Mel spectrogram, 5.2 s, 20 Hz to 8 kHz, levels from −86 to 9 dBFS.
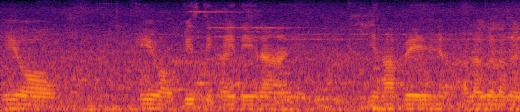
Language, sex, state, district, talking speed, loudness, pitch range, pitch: Hindi, male, Maharashtra, Mumbai Suburban, 140 wpm, -16 LUFS, 105-115 Hz, 110 Hz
